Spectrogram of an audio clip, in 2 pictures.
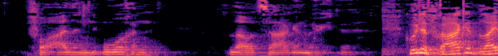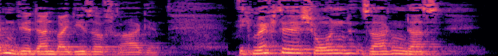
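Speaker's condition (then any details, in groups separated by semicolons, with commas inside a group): No condition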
